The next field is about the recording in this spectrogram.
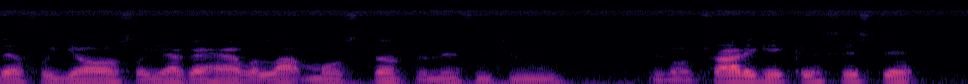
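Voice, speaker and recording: A man with an American accent speaks at a medium pitch in a relaxed tone. His voice is dark, mellow and somewhat breathy. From Miami, Florida. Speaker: podcast host. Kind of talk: casual solo monologue. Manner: relaxed, filler-heavy.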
